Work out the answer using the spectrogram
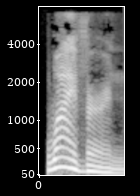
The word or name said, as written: wivern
